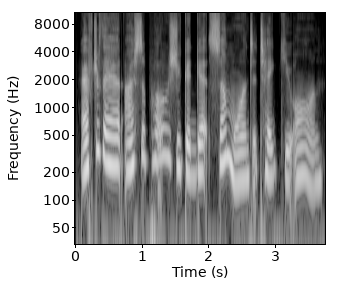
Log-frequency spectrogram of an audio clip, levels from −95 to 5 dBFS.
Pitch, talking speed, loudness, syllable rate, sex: 215 Hz, 210 wpm, -19 LUFS, 4.8 syllables/s, female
